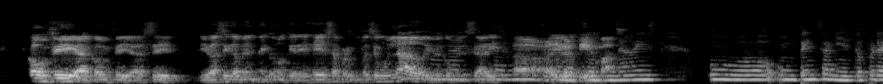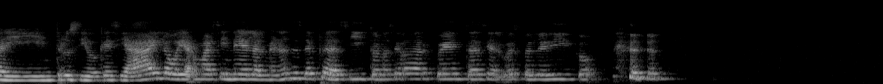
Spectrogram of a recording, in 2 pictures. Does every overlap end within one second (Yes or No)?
No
